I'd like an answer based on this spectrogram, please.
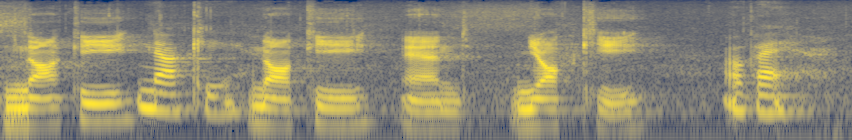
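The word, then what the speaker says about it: gnocchi: I'm saying it right. It's naki.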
